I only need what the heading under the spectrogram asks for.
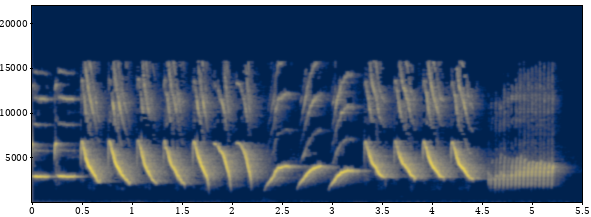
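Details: Singing canary meant to stimulate other canaries into song: a short steady whistle, then a regular run of steep downslurred whistles about four per second, finishing in a dry buzzy trill.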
